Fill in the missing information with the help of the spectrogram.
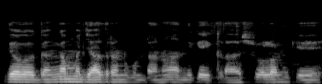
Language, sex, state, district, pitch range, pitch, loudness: Telugu, male, Andhra Pradesh, Visakhapatnam, 110-115 Hz, 110 Hz, -25 LUFS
